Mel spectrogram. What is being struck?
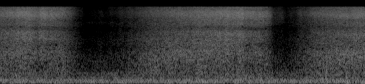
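Nothing is struck.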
